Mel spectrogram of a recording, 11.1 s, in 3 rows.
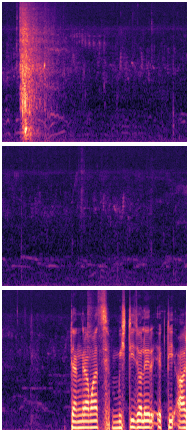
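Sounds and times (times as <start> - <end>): bird calling softly: 0.0 - 8.8.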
